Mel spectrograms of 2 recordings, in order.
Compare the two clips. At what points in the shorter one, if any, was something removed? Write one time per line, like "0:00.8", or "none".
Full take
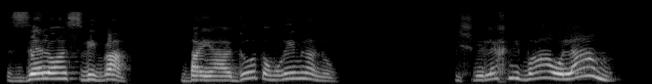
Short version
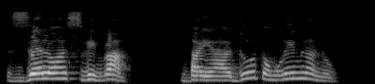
none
